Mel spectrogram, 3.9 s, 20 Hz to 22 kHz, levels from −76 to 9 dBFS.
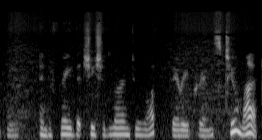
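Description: A short speech recording, about 4 s long, carries noise suppressor artifacts from start to finish. The suppressor pulls the steady room noise, which sits about 19 dB below the speech, down by about 18 dB between phrases and lets it rise back under them. On a spectrogram this shows as a background that blinks on and off in step with the speech, with a patchy, fluttering residue. From 0.00 to 0.27 s there is also speech cut by the noise suppressor. The opening sound is treated as noise and drops by as much as about 17 dB across roughly a tenth of a second in all, so it sounds swallowed. The waveform shows those first moments squashed well below the level that follows. At 2.31 s a 200 ms gap of silence is followed by a duller, boxier sound that continues to the end, a change in level of a few decibels and a faint new noise floor far below the speech. The likely cause is an input switched to a poorer device. 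The spectrogram shows a clean blank strip at the switch, and after it a narrower band, with less of the high-frequency energy that appeared before.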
